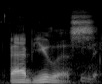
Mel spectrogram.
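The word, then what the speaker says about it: Fabolous: busy day season finale fabulous f-a-b-o what's the pronunciation fabulous okay there we go two-time sneaker shopping guest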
